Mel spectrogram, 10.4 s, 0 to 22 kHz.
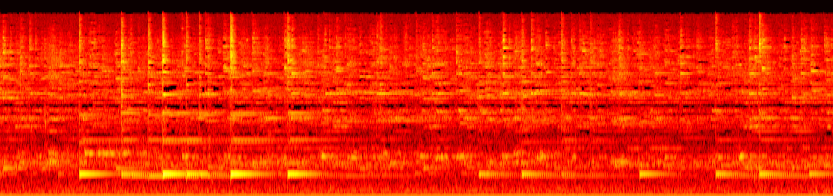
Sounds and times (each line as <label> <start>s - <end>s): cowbells 0.0s - 10.4s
